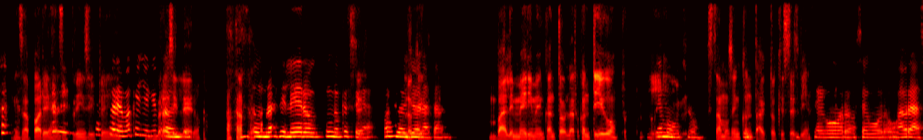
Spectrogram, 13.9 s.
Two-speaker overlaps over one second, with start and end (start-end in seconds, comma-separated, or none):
1.4-2.9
